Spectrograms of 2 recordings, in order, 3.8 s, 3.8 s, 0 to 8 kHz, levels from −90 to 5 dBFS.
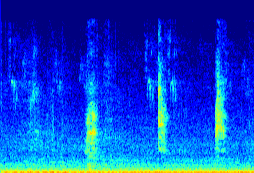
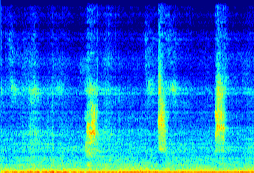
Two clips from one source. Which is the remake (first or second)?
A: second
